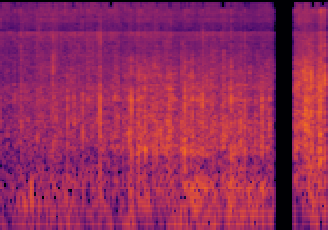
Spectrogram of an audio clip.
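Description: Rain pattering steadily on a worn, leaky tarp used as a truck bed cover at a backcountry mountain campsite, a dense close drumming that cuts out briefly near the end before resuming.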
